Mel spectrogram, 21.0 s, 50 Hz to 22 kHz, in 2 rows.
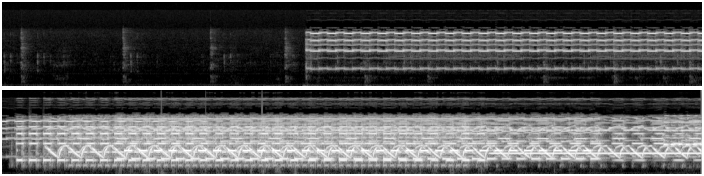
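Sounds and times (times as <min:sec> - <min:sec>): pulsing multi-pitch alert tone: 0:10.7 - 0:21.0
siren-like sweeping tone: 0:10.7 - 0:21.0.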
